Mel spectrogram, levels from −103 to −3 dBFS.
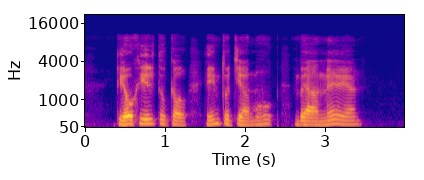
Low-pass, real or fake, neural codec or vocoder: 10.8 kHz; fake; codec, 44.1 kHz, 2.6 kbps, SNAC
